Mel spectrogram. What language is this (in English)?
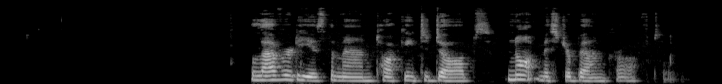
English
